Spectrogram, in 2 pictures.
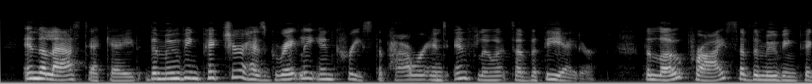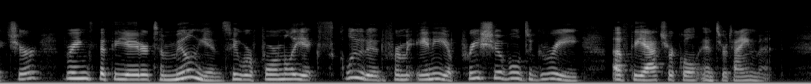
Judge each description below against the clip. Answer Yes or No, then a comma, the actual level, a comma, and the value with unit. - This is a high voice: Yes, high, 220 Hz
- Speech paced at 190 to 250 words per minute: No, average, 150 wpm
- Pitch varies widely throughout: No, average, 4.9 semitones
